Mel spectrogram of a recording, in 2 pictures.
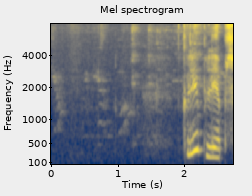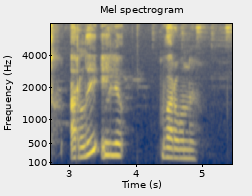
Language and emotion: Russian, neutral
